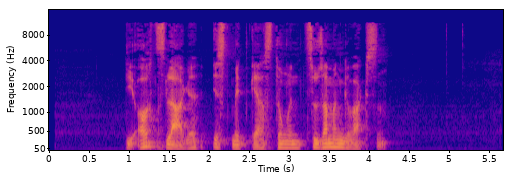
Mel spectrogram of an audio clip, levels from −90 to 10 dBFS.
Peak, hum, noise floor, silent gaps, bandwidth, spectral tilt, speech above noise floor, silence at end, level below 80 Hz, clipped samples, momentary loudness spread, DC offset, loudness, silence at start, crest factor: -2 dBFS; none; -69 dBFS; none; 11.5 kHz; -4.5 dB/octave; 45 dB; 1.45 s; -38 dBFS; under 0.1%; 10 LU; under 0.1%; -24 LUFS; 0.95 s; 24 dB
